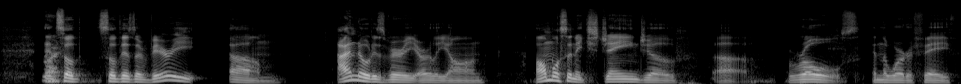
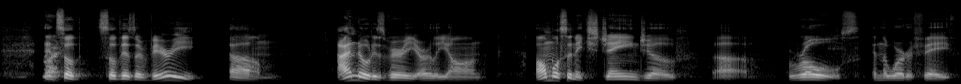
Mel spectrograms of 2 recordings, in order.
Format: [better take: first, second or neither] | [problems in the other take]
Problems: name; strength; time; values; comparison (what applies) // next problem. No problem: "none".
first | thin; very; fading below 350 Hz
